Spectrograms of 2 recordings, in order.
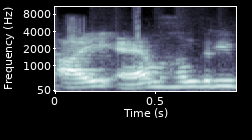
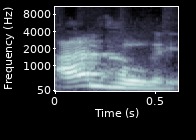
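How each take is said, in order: First: I am is said as two full words. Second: I am is contracted into one syllable.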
